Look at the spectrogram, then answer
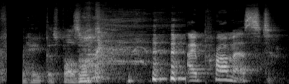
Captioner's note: both laughing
